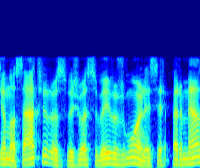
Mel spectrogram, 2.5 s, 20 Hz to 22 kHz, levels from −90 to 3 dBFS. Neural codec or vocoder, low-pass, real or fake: codec, 24 kHz, 0.9 kbps, WavTokenizer, medium speech release version 1; 5.4 kHz; fake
